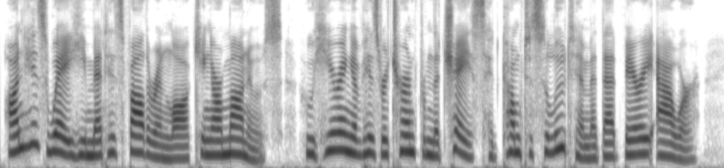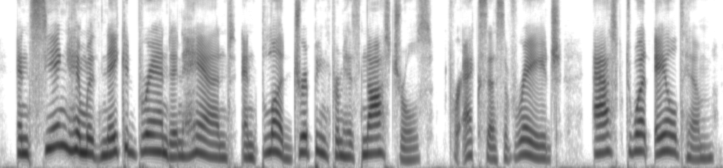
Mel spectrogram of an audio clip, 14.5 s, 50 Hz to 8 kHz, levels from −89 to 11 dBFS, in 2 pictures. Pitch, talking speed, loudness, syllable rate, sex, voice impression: 215 Hz, 205 wpm, -18 LUFS, 5.0 syllables/s, female, very feminine, slightly young, slightly adult-like, very thin, tensed, slightly powerful, bright, slightly hard, clear, slightly muffled, slightly raspy, very cute, intellectual, very refreshing, sincere, calm, friendly, reassuring, very unique, elegant, wild, very sweet, kind, slightly intense, modest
